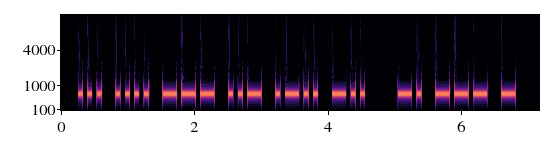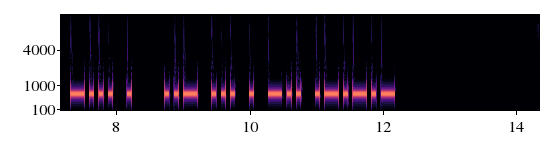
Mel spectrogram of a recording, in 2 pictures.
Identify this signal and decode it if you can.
Morse code, heard as a keyed tone, about 17 wpm, 700 Hz. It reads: SHOULD NOT BE USED.
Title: Sentences from Top 1000 Words - Review Part 4 - 17wpm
